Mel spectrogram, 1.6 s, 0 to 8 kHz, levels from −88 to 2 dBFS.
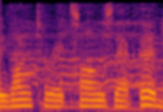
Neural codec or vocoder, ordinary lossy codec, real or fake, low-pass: none; Opus, 32 kbps; real; 7.2 kHz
